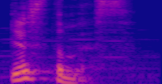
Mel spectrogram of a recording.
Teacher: you added an extra vowel after the th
